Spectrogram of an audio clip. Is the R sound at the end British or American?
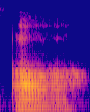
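British. The word ends without an R sound, British style.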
